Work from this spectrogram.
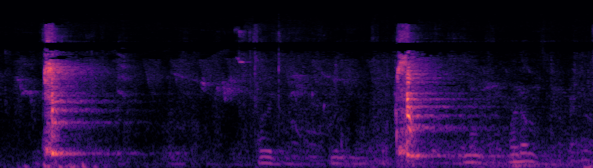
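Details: In Ranthambhore National Park, with a tiger present, a sambar deer gives two sharp, honking alarm calls a few seconds apart, with low voices between.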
